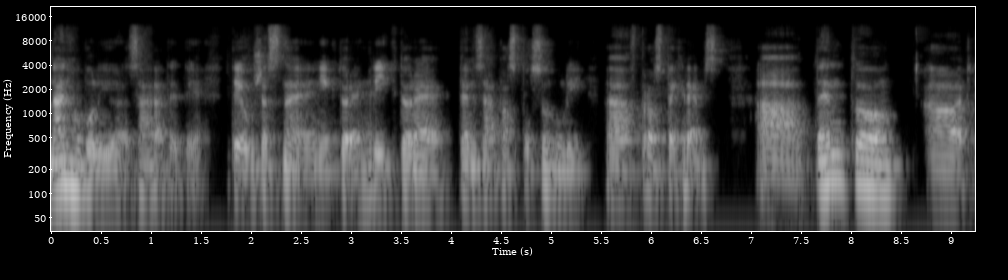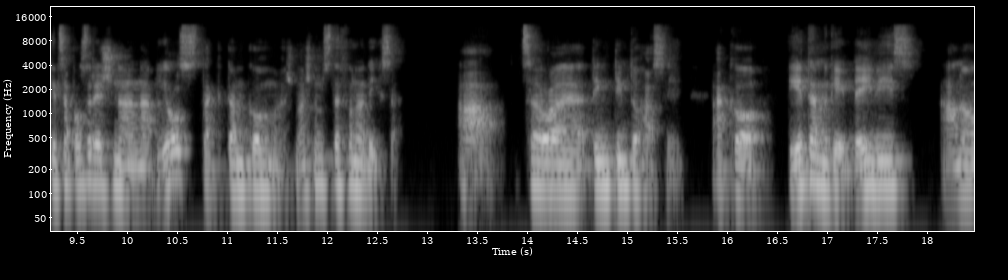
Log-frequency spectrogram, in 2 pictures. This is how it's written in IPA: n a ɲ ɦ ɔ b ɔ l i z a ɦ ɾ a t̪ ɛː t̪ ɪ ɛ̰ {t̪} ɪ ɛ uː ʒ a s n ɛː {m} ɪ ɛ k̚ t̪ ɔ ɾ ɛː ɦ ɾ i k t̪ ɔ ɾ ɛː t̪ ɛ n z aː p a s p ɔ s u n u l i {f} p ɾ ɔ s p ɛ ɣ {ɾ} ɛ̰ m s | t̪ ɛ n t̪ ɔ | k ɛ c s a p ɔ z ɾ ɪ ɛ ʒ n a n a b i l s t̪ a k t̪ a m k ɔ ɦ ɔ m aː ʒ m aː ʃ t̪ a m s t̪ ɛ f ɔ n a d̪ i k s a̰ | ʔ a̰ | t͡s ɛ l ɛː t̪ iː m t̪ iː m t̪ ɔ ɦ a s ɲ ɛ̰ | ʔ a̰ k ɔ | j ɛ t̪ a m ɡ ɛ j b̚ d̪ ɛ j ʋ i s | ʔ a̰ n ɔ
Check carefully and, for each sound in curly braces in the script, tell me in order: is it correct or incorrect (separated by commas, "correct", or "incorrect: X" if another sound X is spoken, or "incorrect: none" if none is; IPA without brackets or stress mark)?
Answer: correct, incorrect: ɲ, correct, correct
